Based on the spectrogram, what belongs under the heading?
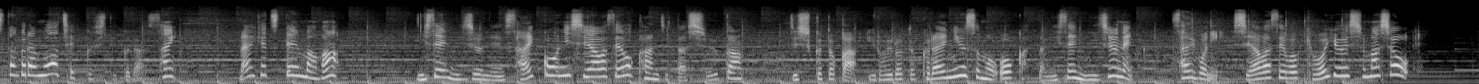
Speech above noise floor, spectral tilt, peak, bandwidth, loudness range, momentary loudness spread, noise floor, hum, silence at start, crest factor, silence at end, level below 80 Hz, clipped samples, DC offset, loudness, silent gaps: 26 dB; -2.5 dB/octave; -2 dBFS; 16.5 kHz; 2 LU; 12 LU; -42 dBFS; none; 0 s; 16 dB; 0 s; -36 dBFS; under 0.1%; under 0.1%; -16 LUFS; none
